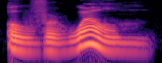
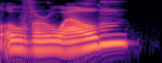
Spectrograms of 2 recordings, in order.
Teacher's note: And instead of releasing the D, overwhelmed, just hold it in the L, D position.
